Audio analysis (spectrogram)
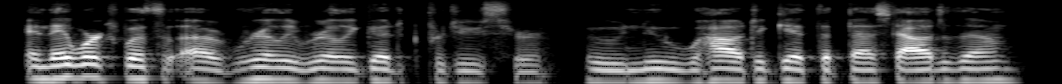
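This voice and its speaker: Against a quiet background, a man with a plain, everyday voice talks at a moderate pace. His pitch is medium and his intonation fairly even. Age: 50s. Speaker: podcast co-host. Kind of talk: casual chat.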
